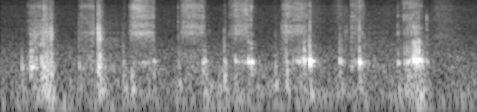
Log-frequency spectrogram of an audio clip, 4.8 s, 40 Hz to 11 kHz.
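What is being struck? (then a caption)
Ribbed rubber hot water bottle scratched with a plastic fork. A white plastic fork, held in a hand with long red nails, scratches across the ribbed surface of an empty green rubber hot water bottle lying flat on a table. The result is a quiet series of irregular, bright, raspy scraping strokes with brief rubbery squeaks near 500 Hz, separated by short silences.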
